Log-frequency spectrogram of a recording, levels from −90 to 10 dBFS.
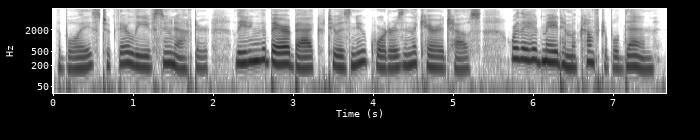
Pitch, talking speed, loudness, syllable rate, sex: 200 Hz, 210 wpm, -17 LUFS, 5.6 syllables/s, female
